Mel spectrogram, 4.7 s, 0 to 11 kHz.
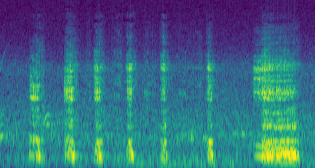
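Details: Red stag during the 2021 rut in the Small Fatra mountains, Slovakia: six short, hoarse grunts repeated about every half second, then one longer, louder, rough roar near the end. The background is quiet.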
